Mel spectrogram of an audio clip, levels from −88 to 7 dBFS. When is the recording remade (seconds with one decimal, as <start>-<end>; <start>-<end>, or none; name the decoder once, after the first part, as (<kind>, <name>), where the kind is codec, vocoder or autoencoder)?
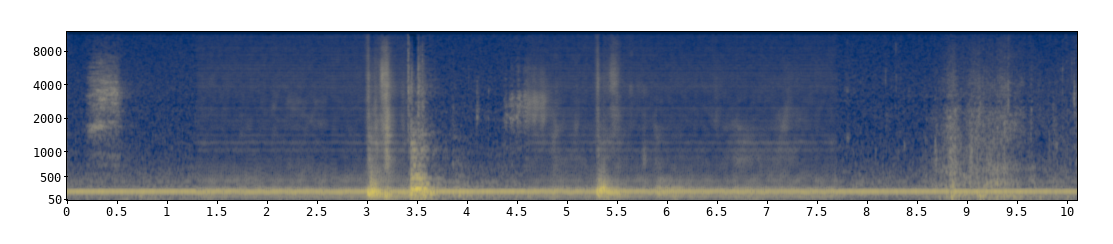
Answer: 1.3-3.4 (vocoder, Vocos); 4.6-7.7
